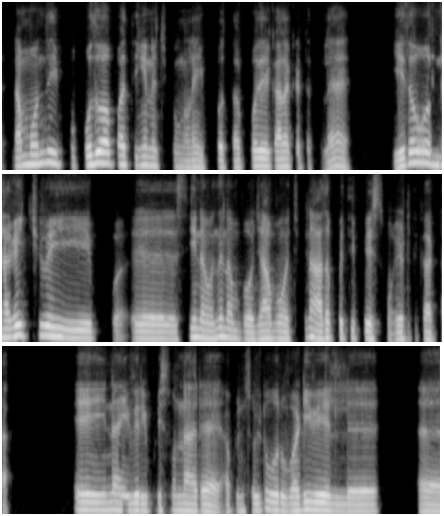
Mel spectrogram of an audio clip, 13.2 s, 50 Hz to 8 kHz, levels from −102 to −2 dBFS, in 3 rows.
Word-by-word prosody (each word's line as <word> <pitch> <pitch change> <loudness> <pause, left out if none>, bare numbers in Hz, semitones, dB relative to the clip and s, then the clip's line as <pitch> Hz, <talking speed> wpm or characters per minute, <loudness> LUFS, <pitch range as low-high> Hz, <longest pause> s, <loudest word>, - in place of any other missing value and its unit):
நம்ப 150 +4 +1
வந்து 195 +2 +1
இப்ப 155 -3 -17
பொதுவா 185 +4 +7
பாத்தீங்கன்னு 150 -2 -1
வச்சுக்கோங்களேன், 120 -2 -6
இப்ப 120 - -6
தற்போதைய 130 +3 +1
காலக்கட்டத்துல. 120 -5 -4 0.7
ஏதோ 165 +8 +3
ஒரு 180 - +2
நகைச்சுவை 175 +2 +3 0.4
இப் 130 0 -12 0.2
அ 125 0 +2 0.3
சீன 155 -3 +1
வந்து 155 +5 +2
நம்போ 125 -3 -2
ஞாபகம் 130 0 +1
வச்சுக்குனா 145 +4 -2
அத 140 - +1
பத்தி 140 0 -5
பேசுவோம். 125 -2 -3
எடுத்துக்காட்டா, 115 -1 -7 0.8
"ஏய்! 135 -1 +5
என்னா 140 0 +1
இவரு 130 -1 +2
இப்படி 125 -1 -8
சொன்னாரு." 120 -2 +1
அப்படீன்னு 120 +1 -8
சொல்லிட்டு 135 +3 0
ஒரு 125 - +1
வடிவேலு 125 -3 +3 0.7
அ - - 0
130 Hz, 150 wpm, -24 LUFS, 120-145 Hz, 0.8 s, பொதுவா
